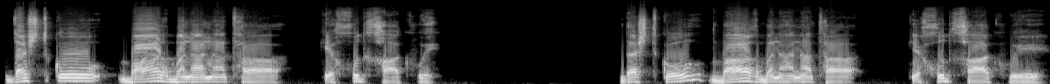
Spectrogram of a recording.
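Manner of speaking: slow, measured ghazal recital, lingering on lines; poem recitation. Acted. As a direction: recite each couplet slowly, letting it land. Poet recites his ghazal.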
